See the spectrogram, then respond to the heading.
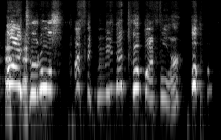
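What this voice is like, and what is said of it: Good Mickey Mouse character voice. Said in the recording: “That was a good Mickey ... that was a really good Mickey ... good Mickey Mouse impression”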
